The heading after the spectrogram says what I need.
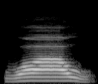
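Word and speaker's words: واو: বা আর বা অওটা যখন বা হবে তখন দুটো ঠোঁটের, দুটো ঠোঁটটাকে কি করতে হবে, গোল করতে হবে, ওয়াও, ওয়াও।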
